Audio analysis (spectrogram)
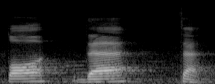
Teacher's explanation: Di ujung lidah apa saja hurufnya? Tha, dza, tsa. Kita rasakan tha, dza, tsa. Menempel gigi atas.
